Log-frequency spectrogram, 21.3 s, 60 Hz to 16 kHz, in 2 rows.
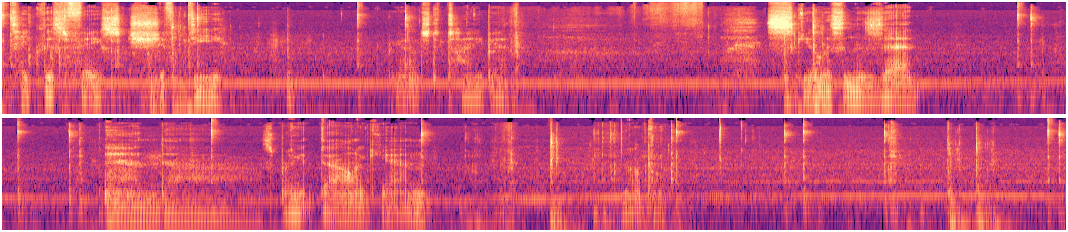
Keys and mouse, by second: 0.0-1.7 drag, 1.7 shift+d, 7.8 s, 12.7-14.5 drag, 16.1 KP_Decimal, 20.1 s.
